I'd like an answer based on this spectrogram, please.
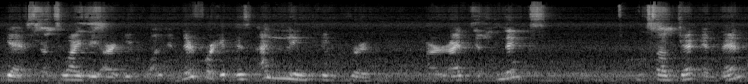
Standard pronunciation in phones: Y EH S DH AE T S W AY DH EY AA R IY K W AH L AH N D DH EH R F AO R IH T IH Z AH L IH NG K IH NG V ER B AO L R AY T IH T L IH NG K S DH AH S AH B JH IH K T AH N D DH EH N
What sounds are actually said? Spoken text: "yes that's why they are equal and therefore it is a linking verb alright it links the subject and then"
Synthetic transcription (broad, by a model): Y EH S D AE T S W AY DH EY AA R IY K W AH L AH N D EH R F AO R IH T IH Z AH L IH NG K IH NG F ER AO L R AY T IH T L IH NG K S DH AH S AH B JH IH K T AH N D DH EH N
